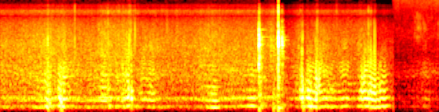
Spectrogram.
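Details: Honey bees humming steadily in an apiary during a hive inspection, a low continuous drone with a higher overtone band, broken by several sharp clicks and knocks of handling.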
